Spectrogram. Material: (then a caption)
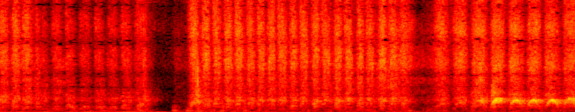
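Nylon fabric. A green microfiber cloth held in the fingers rubs and wipes back and forth across the top of a large, closed, hollow soft-sided suitcase made of blue nylon fabric, lying flat on a wooden table. The result is a steady, soft, scratchy swishing with a quick rhythmic stroke texture, broken by brief pauses. Toward the end it grows slightly louder with a brighter, rasping edge.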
